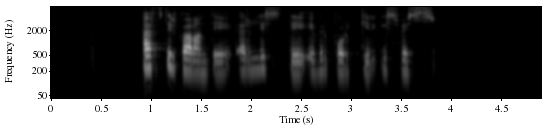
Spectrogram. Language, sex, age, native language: Icelandic, female, 20-29, Icelandic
